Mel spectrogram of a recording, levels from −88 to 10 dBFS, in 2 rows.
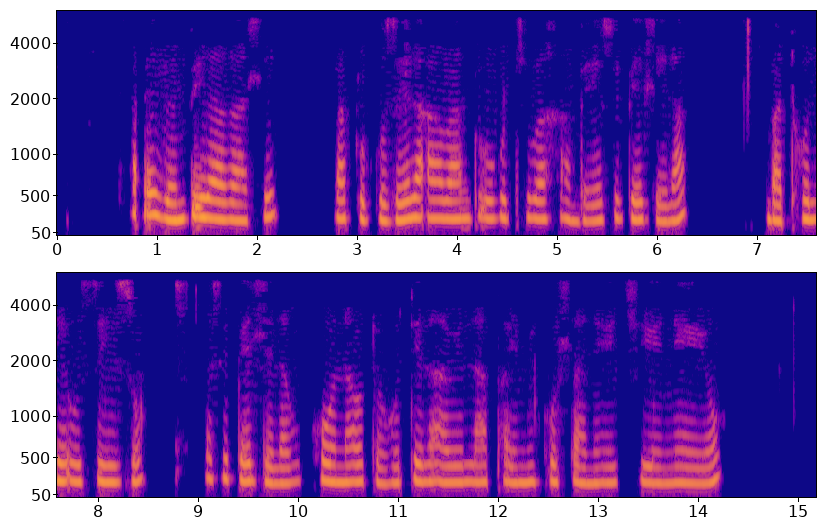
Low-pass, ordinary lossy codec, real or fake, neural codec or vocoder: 5.4 kHz; MP3, 24 kbps; real; none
